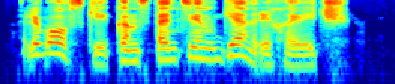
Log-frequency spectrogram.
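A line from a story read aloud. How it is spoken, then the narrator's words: Dry clarification. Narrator (Russian): сухо уточнил Тандаджи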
